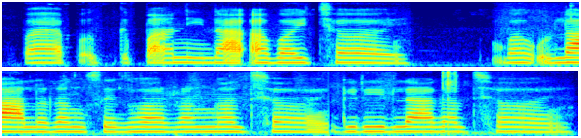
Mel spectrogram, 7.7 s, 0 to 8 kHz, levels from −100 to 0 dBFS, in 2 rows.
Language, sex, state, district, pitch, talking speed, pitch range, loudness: Maithili, female, Bihar, Samastipur, 215 Hz, 95 wpm, 205-215 Hz, -28 LUFS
